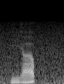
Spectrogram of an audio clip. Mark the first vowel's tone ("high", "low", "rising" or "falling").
rising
